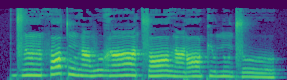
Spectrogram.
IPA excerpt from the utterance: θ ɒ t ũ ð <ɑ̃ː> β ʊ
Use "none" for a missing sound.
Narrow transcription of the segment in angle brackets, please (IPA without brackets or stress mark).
ɑ̃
